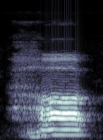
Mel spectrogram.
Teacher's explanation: تو اس میں ہا کی آواز حلق کے اندر تھوڑی سی ٹکرا کے آتی ہے، اور ہا کی آواز جو ہے یہ حلق کے آخر سے، یعنی کہ سینے کے اندر سے یا پیٹ کے اندر سے کہہ لیں، وہاں سے یہ نکلتی ہے اور بغیر ٹکرائے نکلتی ہے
